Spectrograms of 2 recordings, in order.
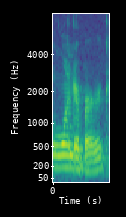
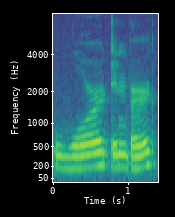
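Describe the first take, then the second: First: The name begins 'Won' and ends 'berg'. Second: The name begins 'Waar' and ends 'burg'. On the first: The speaker calls it wrong. "I keep saying Wonderberg" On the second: The speaker calls it right. "It's pronounced Waardenburg"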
